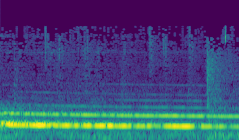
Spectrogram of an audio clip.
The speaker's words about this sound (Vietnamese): Đàn sói phi nhanh lên mặt đất, nhảy vọt qua từng nhánh cây, vừa chạy vừa phát ra tiếng gào rú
